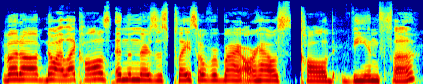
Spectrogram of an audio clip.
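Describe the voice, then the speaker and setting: A woman's voice: fairly high pitch, flat delivery, moderate pace, no room sound, clean studio sound. A woman, a chatty, giggly guest who trails off and restarts mid-thought in casual podcast talk. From Texas. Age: 20s. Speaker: guest singer-songwriter.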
